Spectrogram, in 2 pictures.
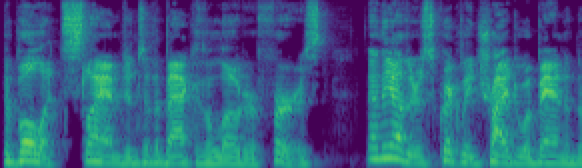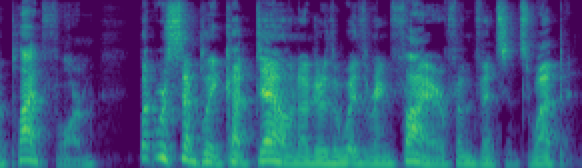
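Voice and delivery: ordinary delivery, nothing marked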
